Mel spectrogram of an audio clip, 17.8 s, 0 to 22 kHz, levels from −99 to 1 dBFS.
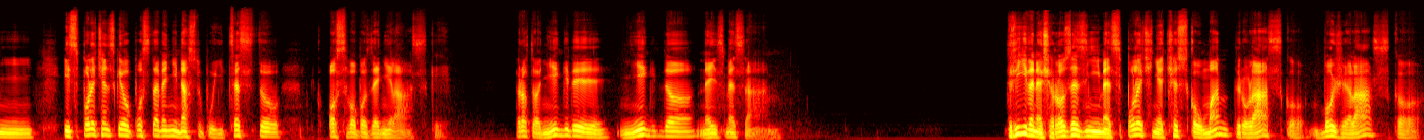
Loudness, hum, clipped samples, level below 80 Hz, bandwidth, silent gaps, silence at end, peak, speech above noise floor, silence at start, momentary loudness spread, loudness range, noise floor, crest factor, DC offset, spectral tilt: -25 LUFS; none; under 0.1%; -62 dBFS; 15.5 kHz; none; 0.05 s; -4 dBFS; 55 dB; 0 s; 15 LU; 10 LU; -81 dBFS; 22 dB; under 0.1%; -5 dB/octave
